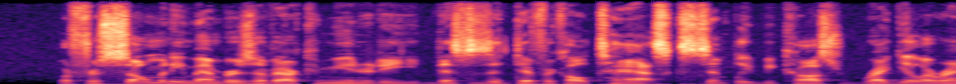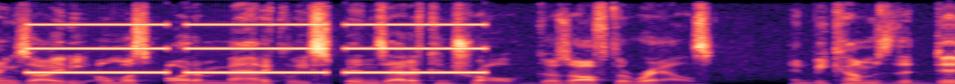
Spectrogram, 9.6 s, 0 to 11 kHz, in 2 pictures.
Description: Beep code, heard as beeps from a small speaker, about 1550 Hz, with speech in English. 3 long. In IBM BIOS tables: keyboard card error.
